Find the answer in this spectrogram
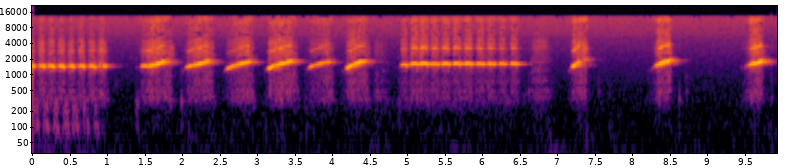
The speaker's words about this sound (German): Sein Gesang besteht nämlich auch aus seinen Rufen. Ihr müsst genau hinhören, wie ist die Art und Weise, wie er seine Rufe aneinanderreiht und wie er sie vorträgt. Und wenn ihr da euer Ohr schult, Kleiber in eurer Nähe hat, diese üb, üb, üb, üb.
